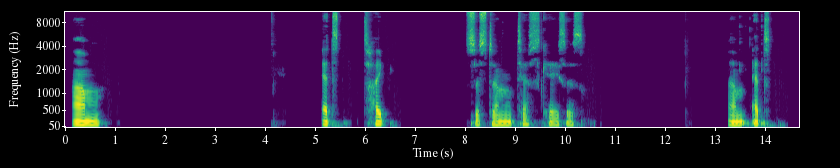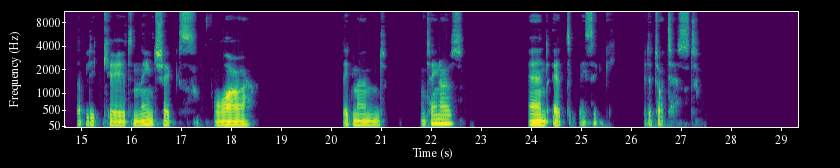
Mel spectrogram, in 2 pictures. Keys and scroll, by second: 1.8 super+k.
